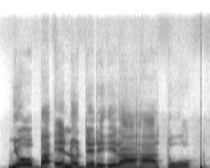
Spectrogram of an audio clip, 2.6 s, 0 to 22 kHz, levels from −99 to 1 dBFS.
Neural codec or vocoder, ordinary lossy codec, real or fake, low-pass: autoencoder, 48 kHz, 128 numbers a frame, DAC-VAE, trained on Japanese speech; none; fake; 19.8 kHz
